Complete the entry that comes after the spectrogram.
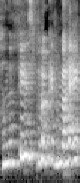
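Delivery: loud, laughing through the words; laughing joke. Real, not acted. Student jokes about Obama answering the invite, laughing. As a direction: break into laughter as you say it.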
